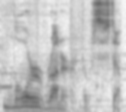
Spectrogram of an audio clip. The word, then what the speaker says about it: Lorerunner: that no no it's pronounced lore Runner my own dad used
